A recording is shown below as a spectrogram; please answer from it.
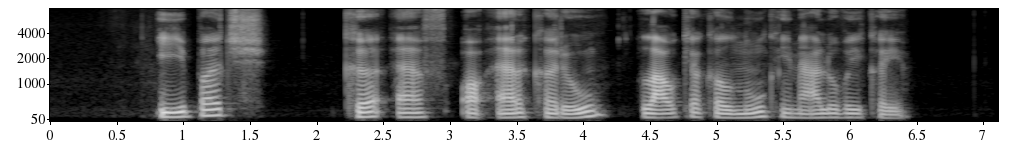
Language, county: Lithuanian, Kaunas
